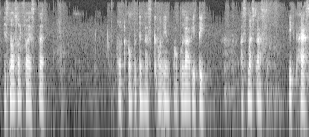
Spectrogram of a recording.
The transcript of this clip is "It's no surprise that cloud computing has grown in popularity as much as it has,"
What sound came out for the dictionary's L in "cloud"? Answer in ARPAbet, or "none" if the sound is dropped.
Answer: none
